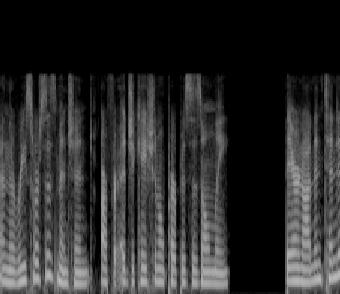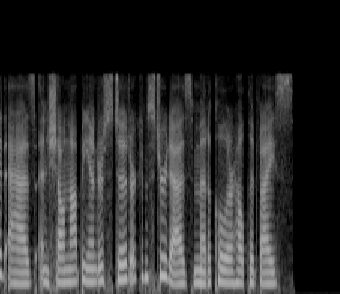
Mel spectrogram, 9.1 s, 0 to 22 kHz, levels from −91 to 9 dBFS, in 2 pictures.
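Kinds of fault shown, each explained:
No faults can be heard in this speech clip. It carries the sound of G.722 wideband telephone coding, with nothing above 7.7 kHz and the light coding grain expected at 48 kbit/s.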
